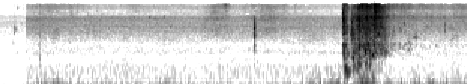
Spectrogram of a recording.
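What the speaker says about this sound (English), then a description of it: "and then you can release them back into the water" At a lake used for coarse and ornamental fishing, a released fish drops back into the water with a short, sharp splash near the end, after a few seconds of quiet lapping and rustling close by.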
